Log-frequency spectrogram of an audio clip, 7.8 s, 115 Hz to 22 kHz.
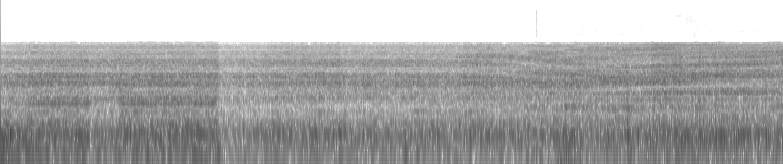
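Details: Icom IC-7100 receiving on 2m around 145.1MHz: steady rushing hiss with faint wavering tones and no voice, interference swamping the receiver, easier heard in AM; seems to occur only when two signals transmit together. Cause suspected, not confirmed.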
